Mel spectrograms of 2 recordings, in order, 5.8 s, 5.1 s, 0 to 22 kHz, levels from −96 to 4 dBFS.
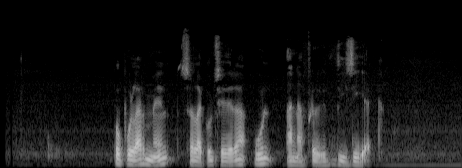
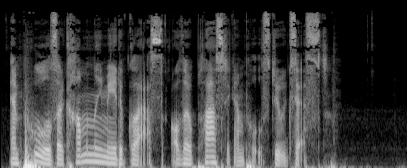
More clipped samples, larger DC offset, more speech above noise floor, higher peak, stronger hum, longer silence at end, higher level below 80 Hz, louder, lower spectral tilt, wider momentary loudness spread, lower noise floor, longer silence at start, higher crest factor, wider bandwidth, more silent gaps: neither; neither; about the same, 40 dB vs 39 dB; second, -10 dBFS vs 0 dBFS; neither; first, 1.15 s vs 0.9 s; second, -60 dBFS vs -24 dBFS; second, -29 LUFS vs -18 LUFS; first, -7.5 dB/octave vs -5 dB/octave; about the same, 9 LU vs 9 LU; first, -69 dBFS vs -56 dBFS; first, 1.45 s vs 0.15 s; about the same, 20 dB vs 16 dB; second, 9.2 kHz vs 16.5 kHz; neither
